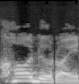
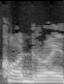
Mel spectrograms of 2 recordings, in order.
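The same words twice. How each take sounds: First: The middle syllable has an 'oo' vowel. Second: The middle syllable lacks an 'oo' vowel. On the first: The speaker calls it right. "There is that sounding oo" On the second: The speaker calls it wrong. "not corduroy that we hear locally"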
